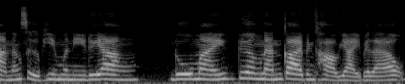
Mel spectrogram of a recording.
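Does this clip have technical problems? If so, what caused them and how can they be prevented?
Yes. Throughout the speech the sound is plainly rough and grainy, which points to Opus compression, likely in its music (CELT) mode at a rate that fits about 24 kbps. The encoder keeps each band's energy and fills the bands it cannot afford with folded or noise content. That gives graininess rather than the swirling spectral holes of MP3, and the audio still reaches 20.3 kHz instead of going muffled as it would in the speech mode. Encoding at a higher bitrate would prevent it.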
